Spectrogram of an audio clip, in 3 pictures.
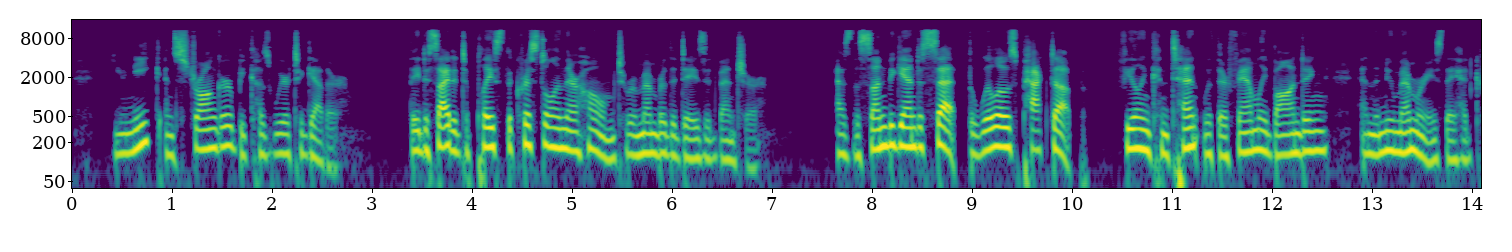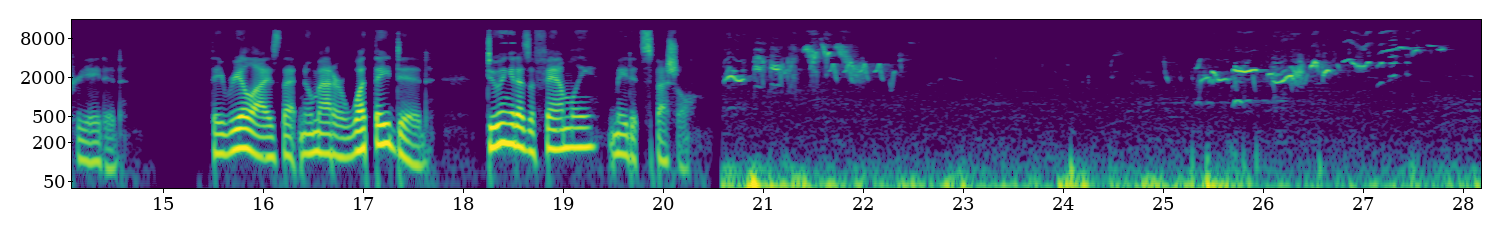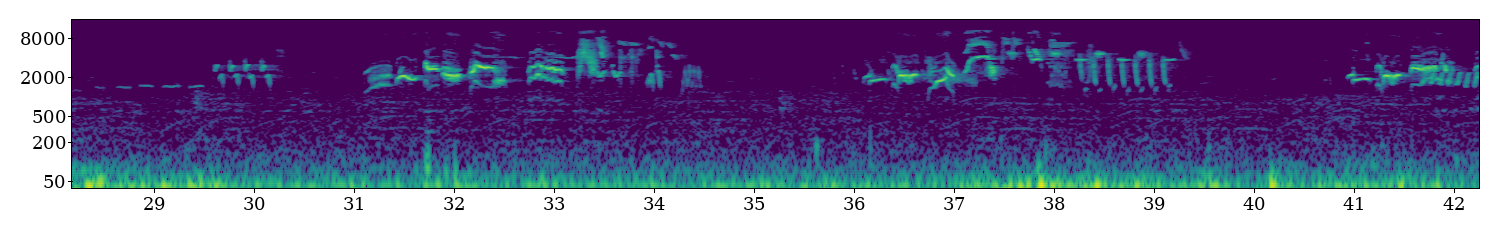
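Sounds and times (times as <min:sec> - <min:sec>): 
speech: 0:00.4 - 0:02.8, 0:03.4 - 0:07.0, 0:07.6 - 0:14.7, 0:15.5 - 0:21.6
cheerful forest birds chirping and trilling: 0:20.6 - 0:39.6, 0:40.7 - 0:42.2.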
